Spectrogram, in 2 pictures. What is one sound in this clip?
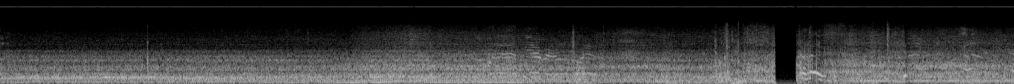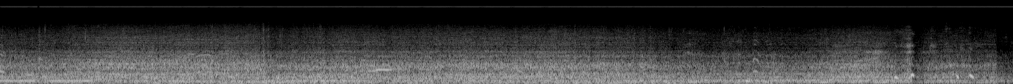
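Sand hisses and scrapes under a sliding rider.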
